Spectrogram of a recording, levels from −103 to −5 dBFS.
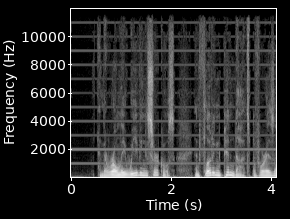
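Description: Across the whole recording, current drawn by the USB bus in its 1 ms frames is leaking into the audio path through the power or ground lines, producing USB whine. It sits under the speech as a steady, fixed-pitch tone built on 1 kHz, with its strongest component at the 2 kHz multiple, about 35 dB below the speech. It is faint but constant.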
